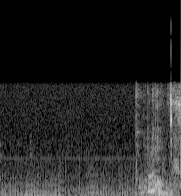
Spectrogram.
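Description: Quiet, even background noise with a faint steady hum; a man starts talking near the end.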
